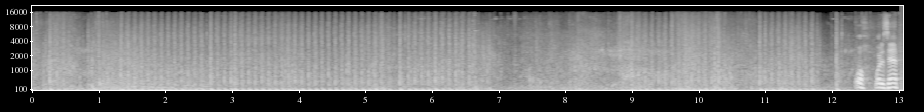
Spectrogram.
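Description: Rapid automatic gunfire rattles steadily.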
